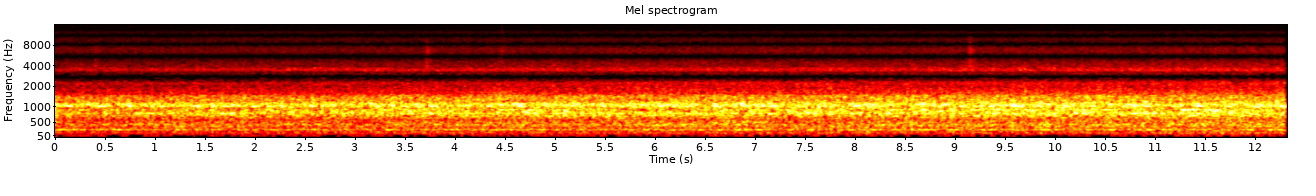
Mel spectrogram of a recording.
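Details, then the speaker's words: Circa-1991 cast-iron Heat Recovery Systems L-356 industrial ceiling fan, bearings freed from lock-up with WD-40 and oil, first test run on medium drawing about 0.95 A: steady airy whirr with faint rough hum, lower bearing noise amplified by cast-iron housing. "the lower bearing theoretically that's the one downside to cast-iron fans as the cat fan amplifies the bearing noise you can hear it sounds like a whirring sound"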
